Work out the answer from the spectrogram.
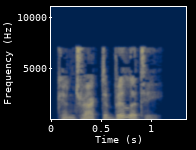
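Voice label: "contractibility", British English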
